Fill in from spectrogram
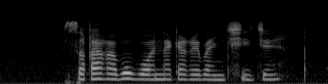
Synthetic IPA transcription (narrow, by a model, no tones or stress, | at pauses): sɪɣaɣabʊbɔnakʼaɣɛban̩t͡ʃʰiːt͡ʃʼe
